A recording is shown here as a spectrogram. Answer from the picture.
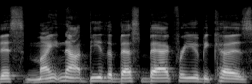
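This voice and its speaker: With ordinary pitch variation and a moderate pace, a man's voice comes through over a quiet background. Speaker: gear reviewer. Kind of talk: product walkthrough. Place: studio.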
